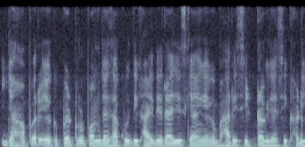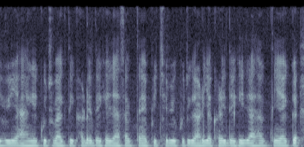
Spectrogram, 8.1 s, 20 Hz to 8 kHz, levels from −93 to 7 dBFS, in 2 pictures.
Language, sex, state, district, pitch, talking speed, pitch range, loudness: Hindi, male, Uttarakhand, Uttarkashi, 125 Hz, 295 wpm, 125-130 Hz, -17 LUFS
